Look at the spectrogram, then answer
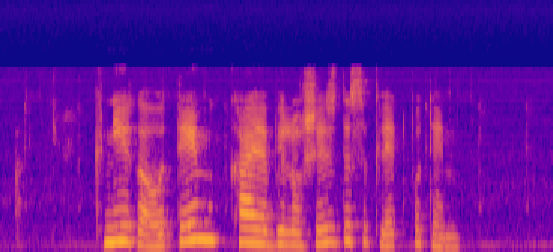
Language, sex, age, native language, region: Slovenian, female, 30-49, Slovenian, Southeast Slovenia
